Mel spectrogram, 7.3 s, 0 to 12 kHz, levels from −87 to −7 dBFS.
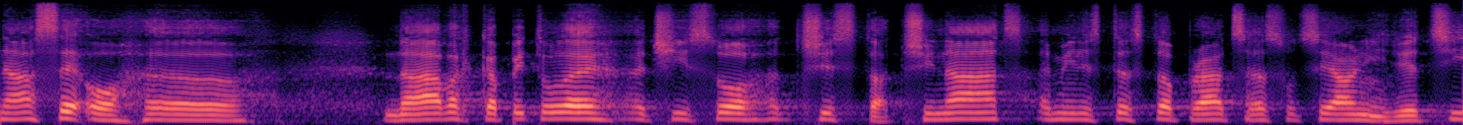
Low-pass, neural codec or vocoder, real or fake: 10.8 kHz; codec, 24 kHz, 0.5 kbps, DualCodec; fake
